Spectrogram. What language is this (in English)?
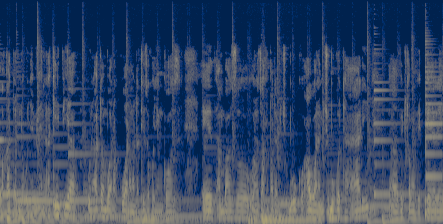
Swahili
